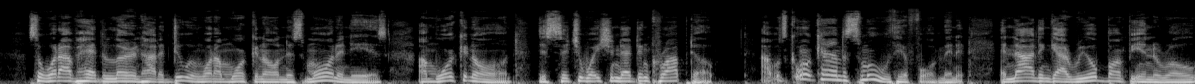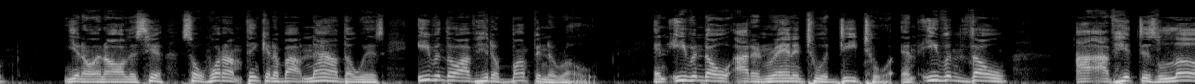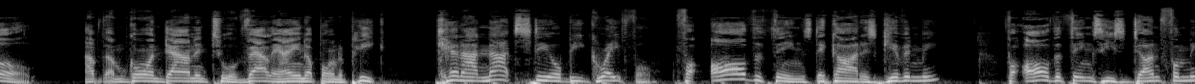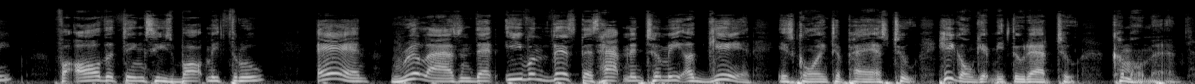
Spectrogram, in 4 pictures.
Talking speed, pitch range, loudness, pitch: 190 wpm, 120-165 Hz, -20 LUFS, 140 Hz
